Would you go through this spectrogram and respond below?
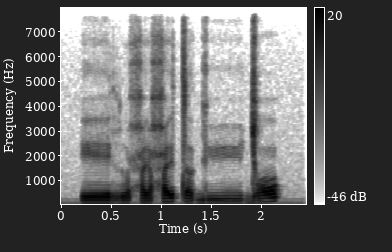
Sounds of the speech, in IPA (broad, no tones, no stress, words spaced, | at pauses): ɪːru ħɘħɘtʌ ɡyːɟɔ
